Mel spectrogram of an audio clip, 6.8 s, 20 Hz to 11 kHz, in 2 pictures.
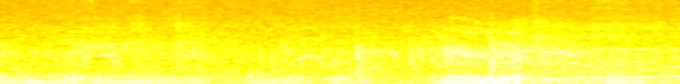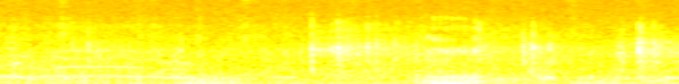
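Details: Wild boars in front of a trail camera at 20:17 on 17 December 2022: deep grunts and a drawn-out, moaning squeal rise over a hissing, noisy background, with a louder grunting burst toward the end.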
